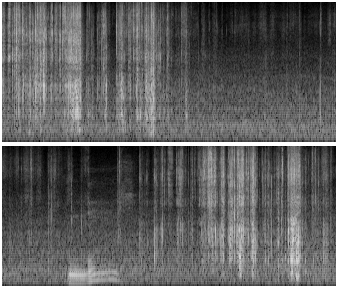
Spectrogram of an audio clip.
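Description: Foil wrapper of a baseball card pack being torn open and crinkled by hand, in crackly bursts over the first three seconds and again near the end.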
